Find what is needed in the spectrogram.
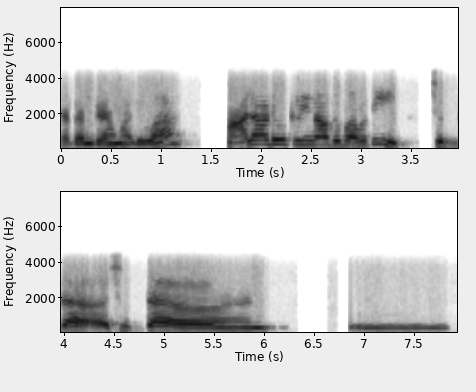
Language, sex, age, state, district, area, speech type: Sanskrit, female, 45-60, Kerala, Thiruvananthapuram, urban, conversation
